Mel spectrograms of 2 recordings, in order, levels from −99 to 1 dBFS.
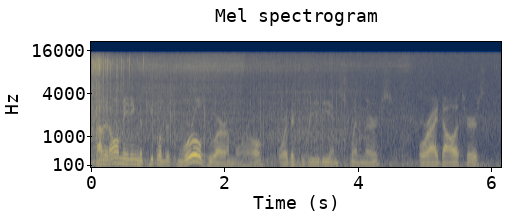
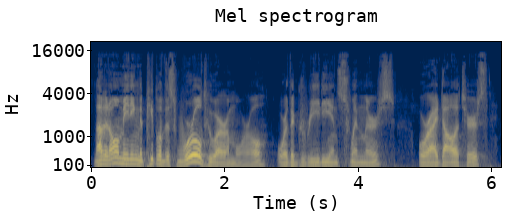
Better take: second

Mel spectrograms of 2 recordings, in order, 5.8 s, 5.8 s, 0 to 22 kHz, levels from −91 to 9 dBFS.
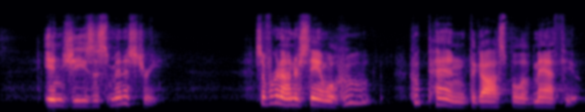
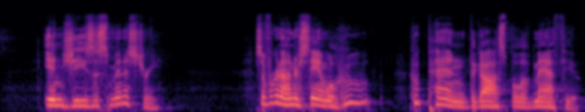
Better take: second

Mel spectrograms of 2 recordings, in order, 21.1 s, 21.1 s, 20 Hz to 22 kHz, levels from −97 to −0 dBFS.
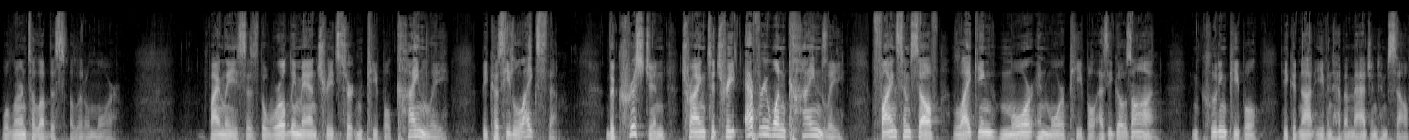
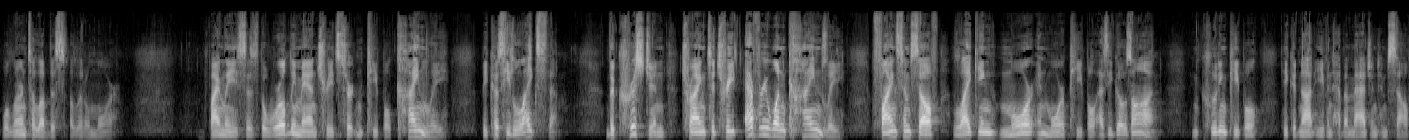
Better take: first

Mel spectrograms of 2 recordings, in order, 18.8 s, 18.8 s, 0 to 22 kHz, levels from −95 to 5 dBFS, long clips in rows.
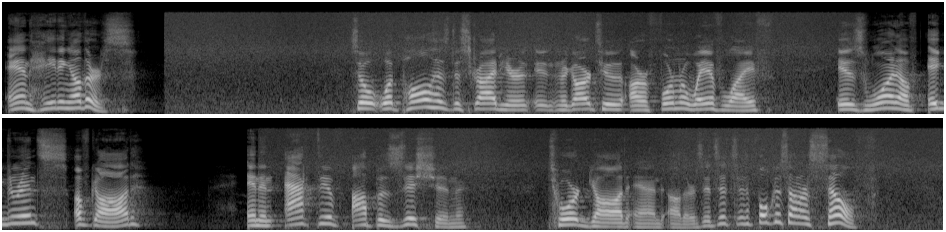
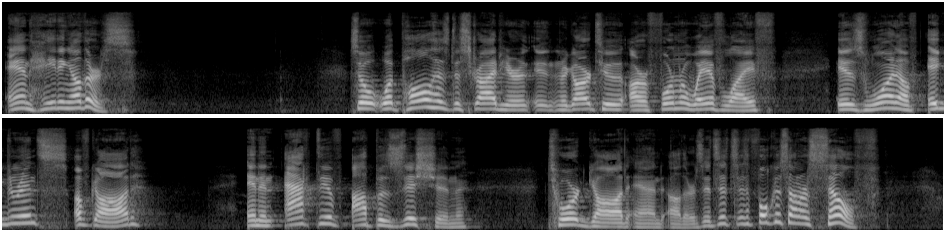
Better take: second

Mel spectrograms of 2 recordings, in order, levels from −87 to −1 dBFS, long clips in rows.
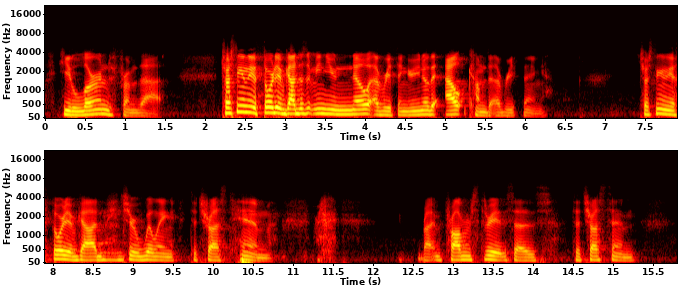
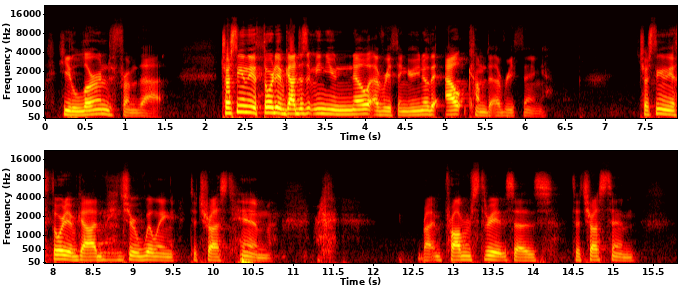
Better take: second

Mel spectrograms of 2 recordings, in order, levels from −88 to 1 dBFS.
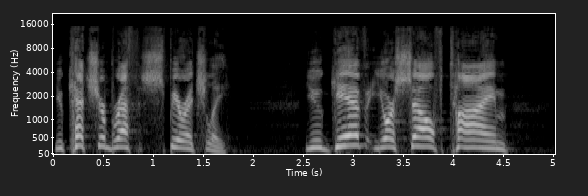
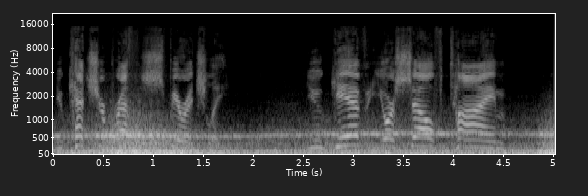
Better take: first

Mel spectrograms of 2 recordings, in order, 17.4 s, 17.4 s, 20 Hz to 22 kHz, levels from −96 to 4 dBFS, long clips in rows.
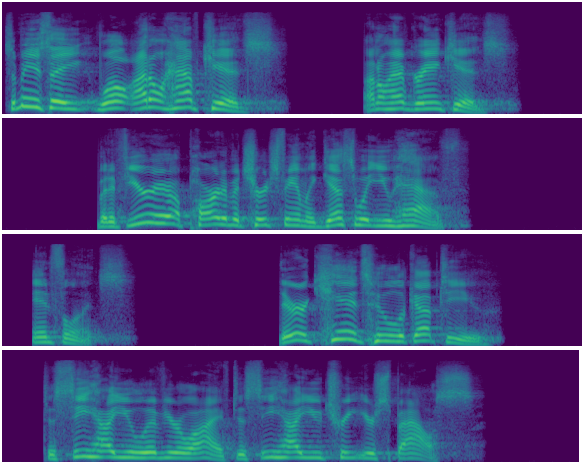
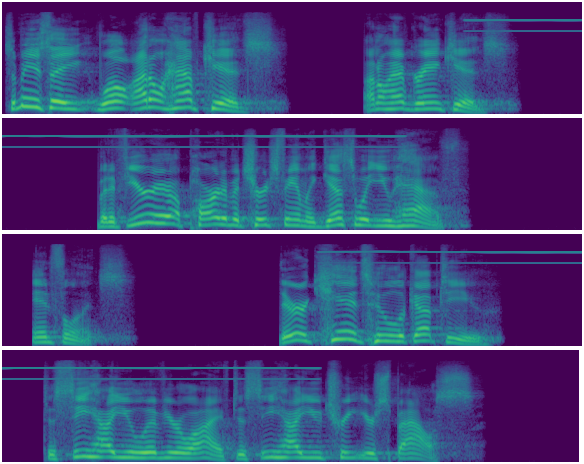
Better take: first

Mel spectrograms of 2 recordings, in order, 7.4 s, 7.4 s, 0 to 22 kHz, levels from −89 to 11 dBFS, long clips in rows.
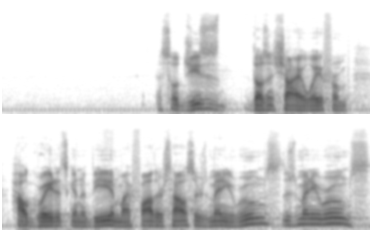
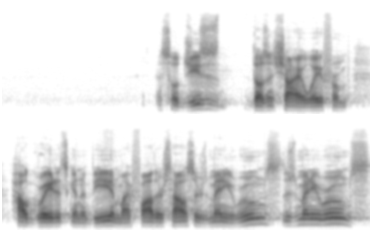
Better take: first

